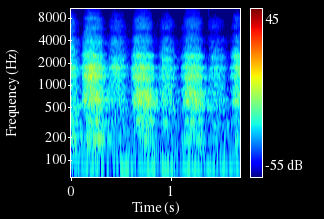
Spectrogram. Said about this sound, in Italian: Ovviamente lo sto esagerando per renderlo più facile da capire ok? Ma abbiamo fatto una volta un esperimento in un corso dove c'era un gruppo di persone a cui abbiamo, fatto, cioè abbiamo dato delle indicazioni. Dovevano respirare in questo modo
